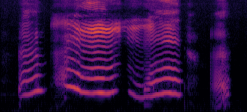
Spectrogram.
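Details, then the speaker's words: Baby boy being calmed with movement and loud voice: short drawn-out whining cries, mild fussing or complaining rather than true crying. "Yeah, this is not crying, sorry. This is complaining a little bit. You are allowed to complain."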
